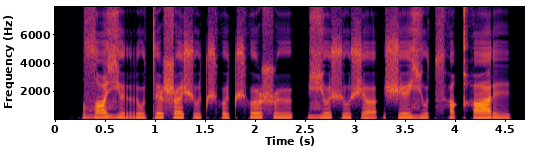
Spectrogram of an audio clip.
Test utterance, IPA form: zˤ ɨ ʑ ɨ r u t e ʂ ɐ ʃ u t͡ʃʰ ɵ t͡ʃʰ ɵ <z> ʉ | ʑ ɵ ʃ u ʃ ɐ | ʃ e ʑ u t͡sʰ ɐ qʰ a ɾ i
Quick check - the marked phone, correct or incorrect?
incorrect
